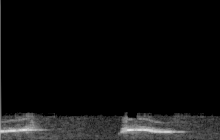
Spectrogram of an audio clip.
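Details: Two loud, drawn-out whistles from a talkative female African grey parrot out of its cage, the first slightly rising, the second falling gently, separated by about a second of silence.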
